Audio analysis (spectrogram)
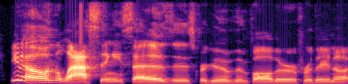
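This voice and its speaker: A man with an American accent at a medium pitch and a moderate pace. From Chicago and Philadelphia. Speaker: filmmaker. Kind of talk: interview conversation. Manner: animated.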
